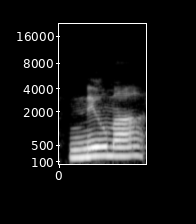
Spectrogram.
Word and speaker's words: pneuma: Pneuma, that's spelled P-N-E-U-M-A.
